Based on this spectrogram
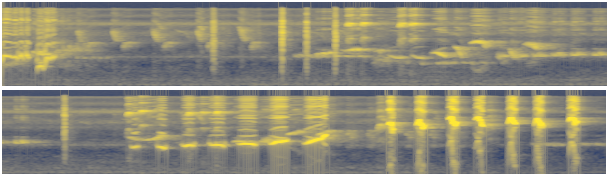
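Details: Varied white-rumped shama song, opening with a loud burst, then sliding whistles and twittering phrases, a rising series of loud slurred notes, and finally a fast string of sharp, high, evenly repeated clicking chips.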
